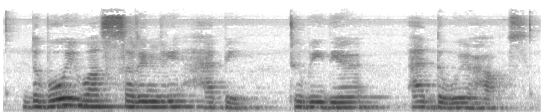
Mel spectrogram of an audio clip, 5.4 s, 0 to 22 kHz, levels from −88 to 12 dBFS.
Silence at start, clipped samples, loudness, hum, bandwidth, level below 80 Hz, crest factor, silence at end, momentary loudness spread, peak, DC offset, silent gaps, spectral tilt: 0.05 s; under 0.1%; -18 LUFS; none; 15.5 kHz; -56 dBFS; 16 dB; 0.1 s; 15 LU; -2 dBFS; under 0.1%; none; -5 dB/octave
